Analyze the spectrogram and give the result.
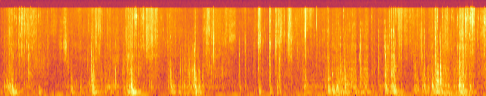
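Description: Gloved fingers pinch, scratch and tap the folds of a black stitched leather or faux-leather gear stick boot on a car console. The result is a quiet run of soft, muffled taps, creaks and scratchy rustles, mostly low in tone, with a few sharper bursts.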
